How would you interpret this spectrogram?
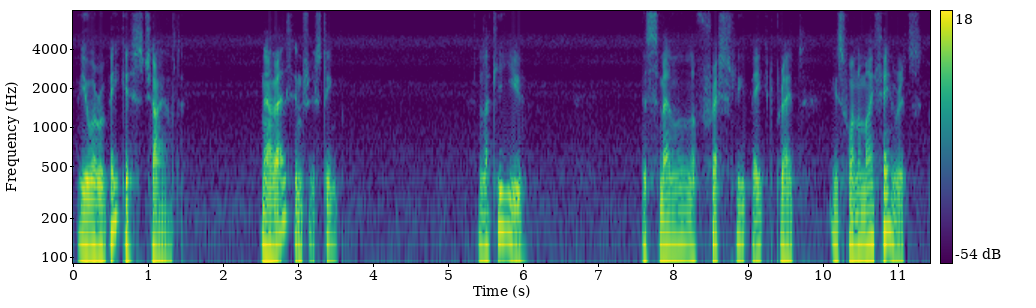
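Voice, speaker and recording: A man playing a gentle, wistful ancient vampire in an intimate audio roleplay, soft-spoken and hesitant with halting pauses. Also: on the low side, animated. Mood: gently teasing.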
